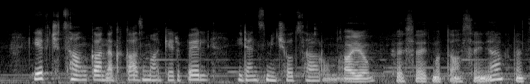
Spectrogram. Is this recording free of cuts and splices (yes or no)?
no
